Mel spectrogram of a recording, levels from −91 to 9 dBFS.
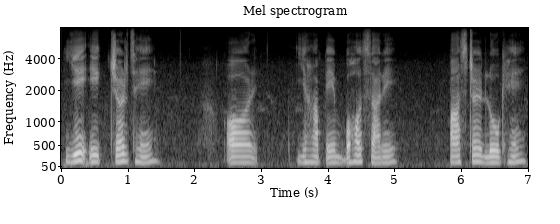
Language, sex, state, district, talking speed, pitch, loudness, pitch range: Hindi, male, Sikkim, Gangtok, 100 wpm, 130 Hz, -18 LUFS, 115-140 Hz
